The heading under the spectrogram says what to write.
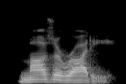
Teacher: the t is not pronounced like t t it's pronounced d d a fast D Maserati not Maserati but Maserati use the fast te this is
